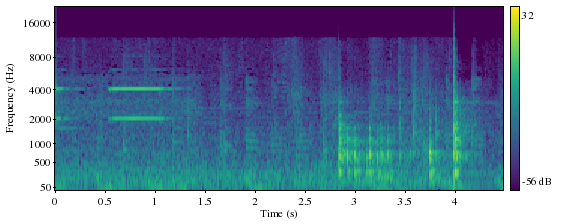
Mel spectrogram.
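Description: Microwave oven's done signal, the end of its cooking cycle: a short high electronic beep, then a longer beep about half a second later. A few sharp knocks follow near the end.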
